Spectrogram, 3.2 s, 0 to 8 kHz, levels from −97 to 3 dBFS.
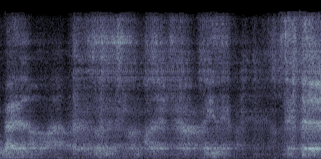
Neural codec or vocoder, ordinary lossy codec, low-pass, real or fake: codec, 16 kHz in and 24 kHz out, 0.6 kbps, FocalCodec, streaming, 2048 codes; AAC, 48 kbps; 7.2 kHz; fake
